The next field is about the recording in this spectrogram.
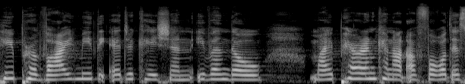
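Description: The woman's voice sits at a high pitch. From Cambodia. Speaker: pastor's wife. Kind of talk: testimony.

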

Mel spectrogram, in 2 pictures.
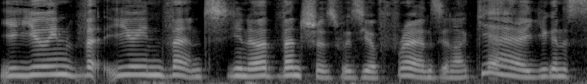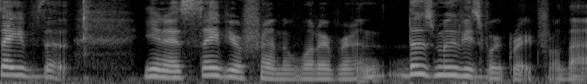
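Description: Speaking with a French accent, a woman uses lively intonation at a moderate pace and medium pitch. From France. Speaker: film enthusiast guest. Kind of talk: casual chat; trivia clue reading.

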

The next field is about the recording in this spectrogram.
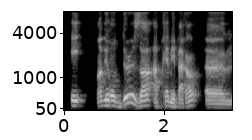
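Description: A man with a bright, sharp tone over a quiet background. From Montreal area, Quebec. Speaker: teacher and activist. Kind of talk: webinar talk. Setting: video call.

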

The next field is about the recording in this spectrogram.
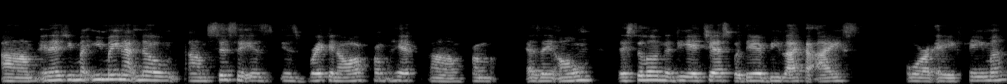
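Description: An American accent with fairly even intonation. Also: woman, fairly low pitch for a woman, moderate pace. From North Carolina. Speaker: government procurement official. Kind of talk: interview. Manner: halting, many fillers.

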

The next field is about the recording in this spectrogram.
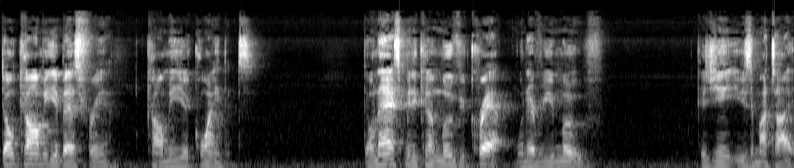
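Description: Audible room echo surrounds a man with a Southern US accent and a fairly low, somewhat breathy voice. He talks at a fairly quick pace with fairly even intonation and long, frequent pauses. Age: 30s. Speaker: podcaster. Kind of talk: casual monologue. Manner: conversational.

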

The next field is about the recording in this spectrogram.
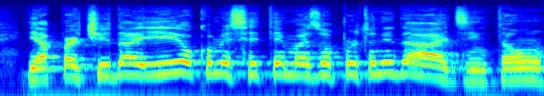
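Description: A man with a dark, mellow tone and ordinary pitch variation is heard in a very clean recording with a silent background. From Brazil, São Paulo state (Guaratinguetá). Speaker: sports physiotherapist. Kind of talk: interview.

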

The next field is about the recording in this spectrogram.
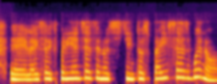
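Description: A woman speaks with a high pitch and ordinary pitch variation. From France, partly Ecuador. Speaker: UN human rights official, lawyer. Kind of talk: interview.

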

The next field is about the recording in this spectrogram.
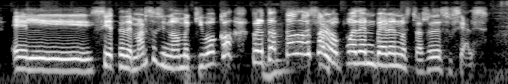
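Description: Recorded dry and close with no echo, a woman with a fairly high pitch talks at a fairly quick pace in an ordinary speaking voice. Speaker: nonprofit director. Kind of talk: interview.

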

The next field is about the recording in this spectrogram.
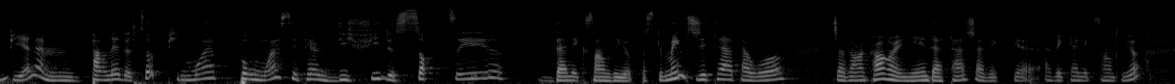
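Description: A woman speaks with a medium pitch, keeping to a moderate pace. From Eastern Ontario, Franco-Ontarian. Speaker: podcast co-host, former teacher. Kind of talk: personal testimony in casual chat. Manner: expressive, laughs easily.

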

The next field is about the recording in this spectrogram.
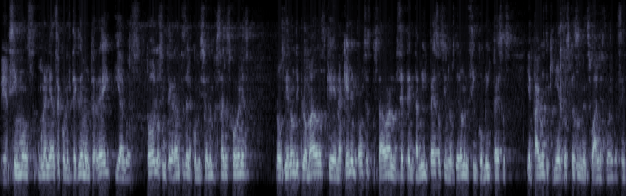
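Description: A man delivers his words at a fairly quick pace with a medium pitch and monotone, flat intonation. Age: 50s. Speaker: real estate broker. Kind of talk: interview.

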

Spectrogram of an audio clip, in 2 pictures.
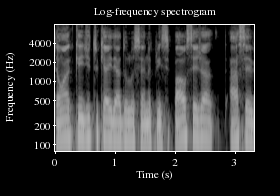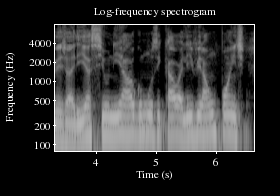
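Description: A man talks in an ordinary speaking voice at medium pitch and a moderate pace, with fairly even intonation and hardly any pauses. His loudness stays very even, and the recording is very clean with a silent background. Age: 30s. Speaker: DJ. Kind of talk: casual chat.

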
